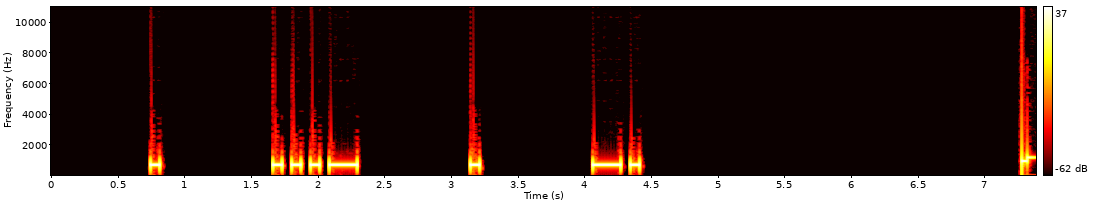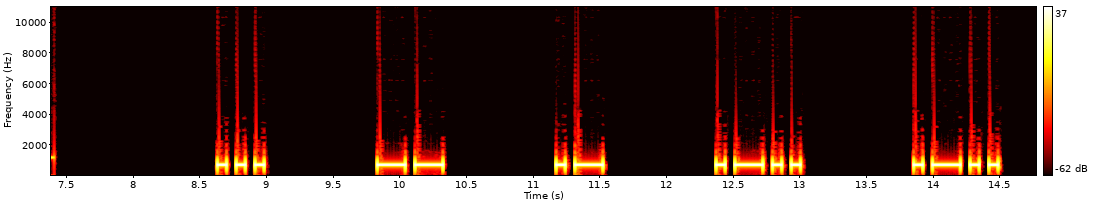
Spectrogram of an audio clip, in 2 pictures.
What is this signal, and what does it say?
Morse code, heard as a keyed tone, about 17 wpm, spaced as for 8 wpm, 700 Hz. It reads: EVEN SMALL
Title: 4x Character Spacing - Top 200 Words - 17wpm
